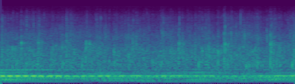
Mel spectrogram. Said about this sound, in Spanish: Dale un fuerte aplauso, Señor a nuestro Dios.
